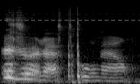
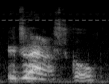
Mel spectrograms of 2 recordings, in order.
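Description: First: Said in the usual way. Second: Pretend dad. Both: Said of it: "I'm Adriana's dad".

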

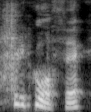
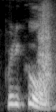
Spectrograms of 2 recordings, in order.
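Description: First: Said in the usual way. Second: "Pretty cool" said up high with a lift; pumped-up "Pretty cool". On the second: Real, not acted. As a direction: hype it up, pitched high. Repeating his own remark.

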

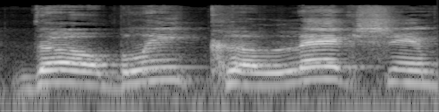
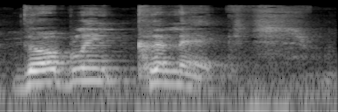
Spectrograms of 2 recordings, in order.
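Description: First: The Blink Collection slowed down, each word spelled out; slow correction. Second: The Blink Connection said as Connection, a quick slip; misreading the brand name. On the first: Fixing her slip on the brand name for viewers, slow and deliberate. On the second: Reading the gift card, she slips on the brand name. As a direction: read The Blink Connection with Connection instead of Collection. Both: Real, not acted.

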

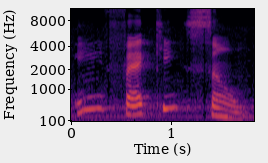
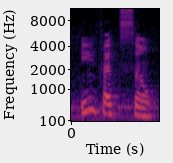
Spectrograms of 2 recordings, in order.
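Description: First: Infecção slowed to in-fe-ki-ção; slow syllable-split infecção. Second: Said in the usual way. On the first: Shown as a demonstration. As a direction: stretch infecção out, sounding each syllable.

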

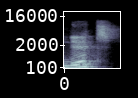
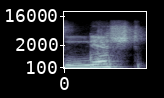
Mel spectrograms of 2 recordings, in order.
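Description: First: NIT with no sh sound; shortened form. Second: Said in the usual way. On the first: Shown as a demonstration. Teacher showing forms of nisht, NIT without sh. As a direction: drop the sh and say "nit". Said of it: "for the Litvaks". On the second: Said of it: "nisht becoming nit".

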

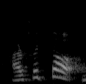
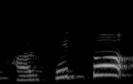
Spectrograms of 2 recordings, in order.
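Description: First: Said in the usual way. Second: Drawn-out, rising الطاء to show the long vowel; teacher stretching الطاء for kids; stretched letter name. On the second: Shown as a demonstration. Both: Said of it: "الحرف الممدود في قطار ايه؟".

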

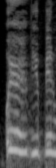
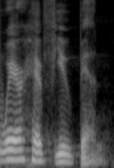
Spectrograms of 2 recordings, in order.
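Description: First: Higher, eager Cajun father; high, pleading question; grieving father to the nun, pitched up; imitating Lloyd. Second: Slow, level question; nun recalling his words, slow; plain slow retelling. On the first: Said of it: "And he said". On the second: Retold or imitated. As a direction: let it hang, slowly. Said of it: "he's looking at me and saying".

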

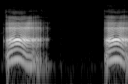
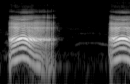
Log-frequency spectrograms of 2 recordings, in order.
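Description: First: অ্যা even shorter and weaker; whisper-light quick অ্যা; weak schwa অ্যা. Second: অ্যা said short but full; short vowel অ্যা. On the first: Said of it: "দুর্বলভাবে পড়তে গেলে বলতে হবে". (আরও ছোট, দুর্বল অ্যা) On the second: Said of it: "এটা আমরা পড়ি". (স্পষ্ট ছোট অ্যা) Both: Shown as a demonstration.

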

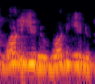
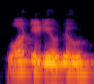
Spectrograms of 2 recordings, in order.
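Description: First: Mother asking. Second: Father asking. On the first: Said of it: "She asked". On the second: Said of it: "he asks me the question". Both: Retold or imitated.

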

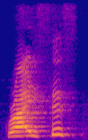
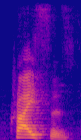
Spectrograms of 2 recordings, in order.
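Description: First: Said in the usual way. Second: ক্রাইসিস falling to a voiced জ ending; voiced last consonant in ক্রাইসিস; final j sound. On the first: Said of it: "এটা কি ক্রাইসিস". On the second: Shown as a demonstration. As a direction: end ক্রাইসিস on a buzzed j, pitch dropping. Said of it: "লাস্টে যে জ".

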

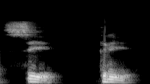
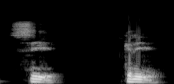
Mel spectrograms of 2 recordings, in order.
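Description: First: "secretária" broken as se-cre-tá-ria; syllable by syllable. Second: "Secretaria" slowly split as se-cre-ta-ri-a; syllable by syllable. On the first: Teacher showing where the syllables split, "secretária" ending in one syllable "ria". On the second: Teacher correcting the split, "Secretaria" slowly in five separate syllables. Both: Shown as a demonstration. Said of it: "nós temos aí separação silábica".

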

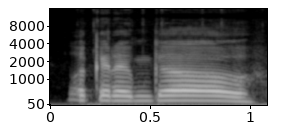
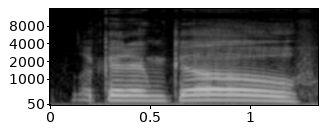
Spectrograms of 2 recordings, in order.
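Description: The two takes are said the same way.

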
